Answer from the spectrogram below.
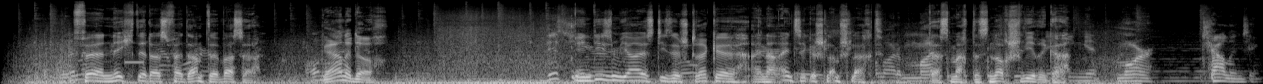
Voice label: Voice Over, maenner; Jadefieber

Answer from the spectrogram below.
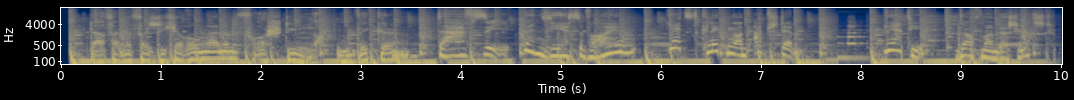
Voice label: Spots SZENE, maenner; Verti Versicherung; Frosch

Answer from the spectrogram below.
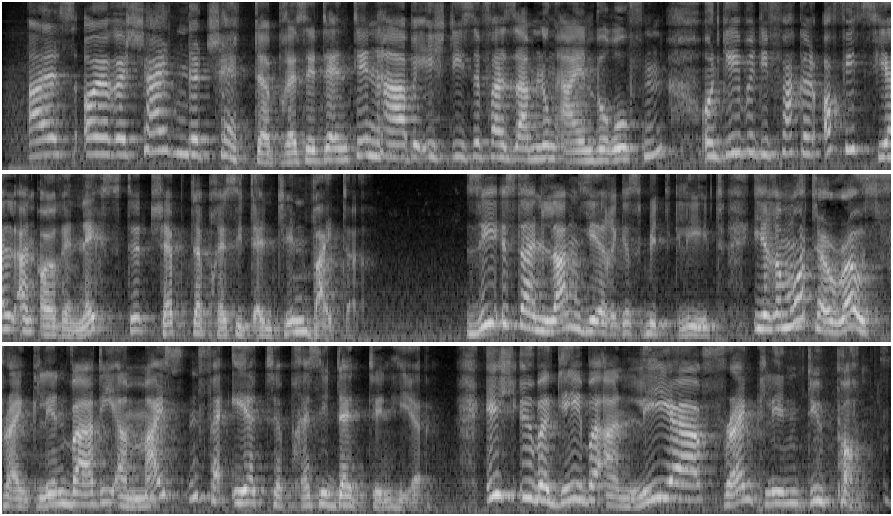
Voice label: Synchron, frauen; Our Kind Of People

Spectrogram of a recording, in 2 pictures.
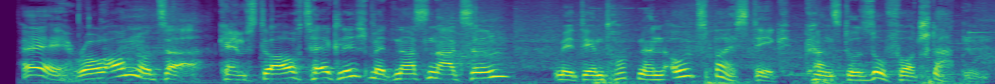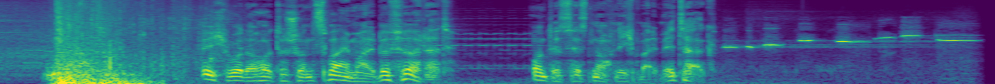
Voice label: Spots Szene, maenner; Old Spice Stick

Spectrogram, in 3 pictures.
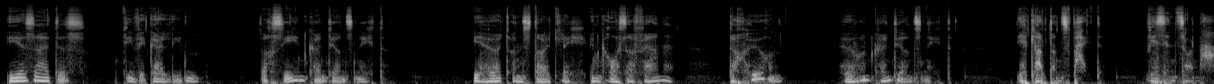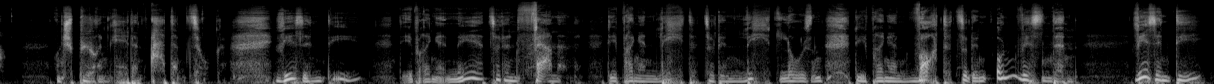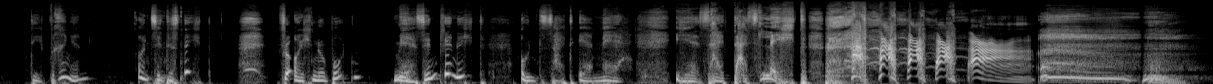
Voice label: psycho, frauen

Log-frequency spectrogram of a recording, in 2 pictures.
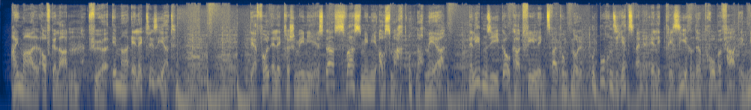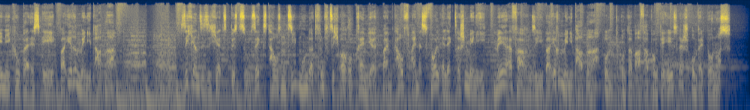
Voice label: Spots, maenner; Mini Cooper SE

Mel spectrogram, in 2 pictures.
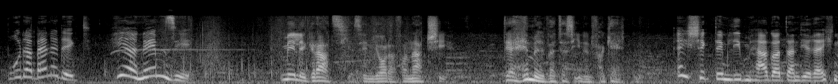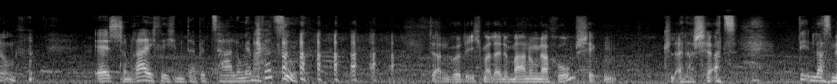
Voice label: Hörspiel, frauen; Draculino

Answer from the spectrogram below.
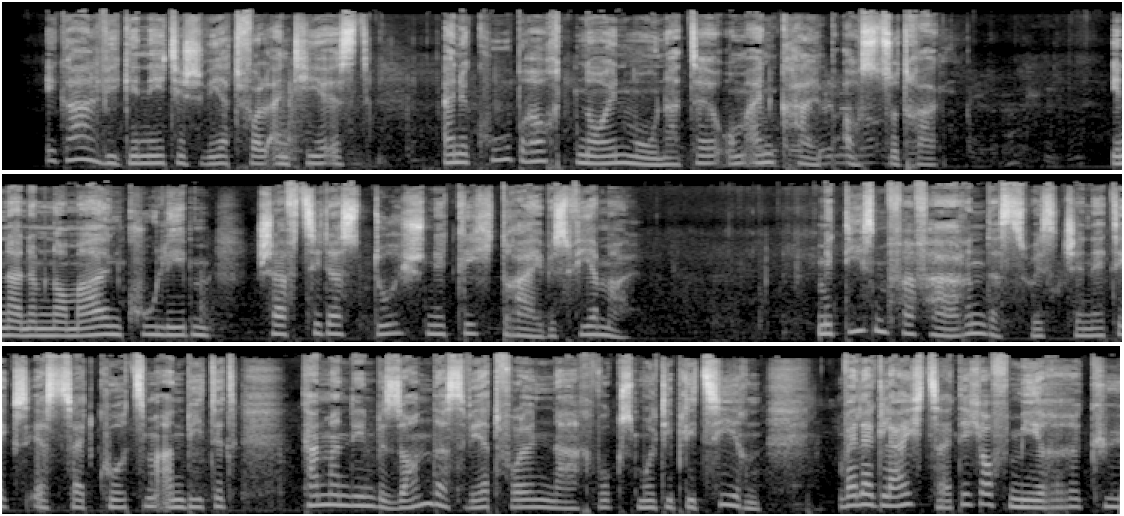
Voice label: Kommentar, Frauen; Die Schweiz und die Kuh

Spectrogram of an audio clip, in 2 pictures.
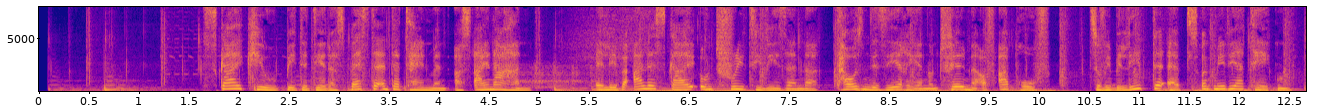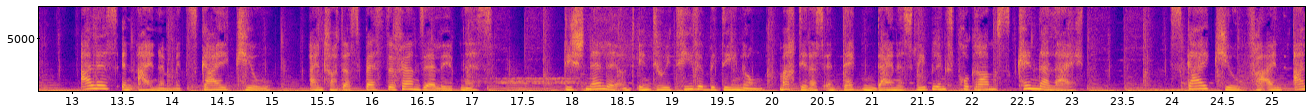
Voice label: Tutorial, Imagefilm, Frauen; Sky Q Tutorial

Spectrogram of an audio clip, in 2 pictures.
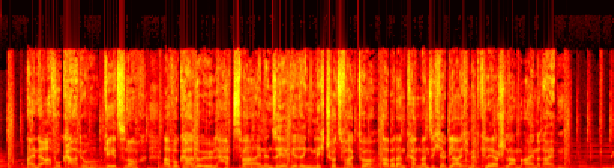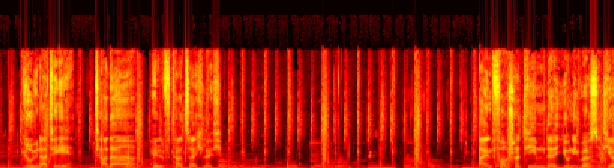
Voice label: Kommentar; Galileo

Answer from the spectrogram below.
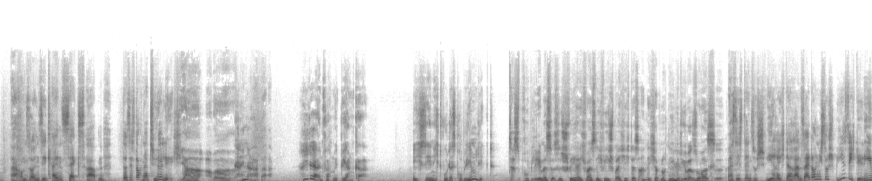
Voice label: Synchron, frauen; Die Patchworkfamilie

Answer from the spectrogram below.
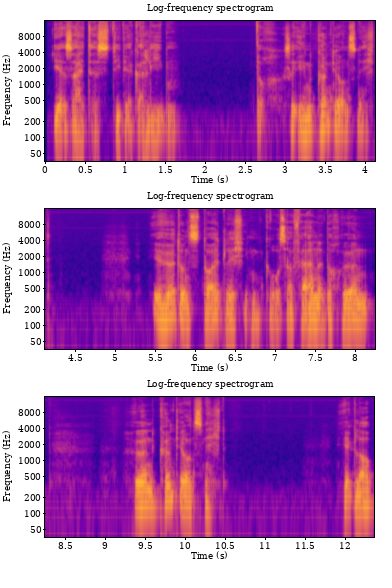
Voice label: traurig; Sprecher, maenner

